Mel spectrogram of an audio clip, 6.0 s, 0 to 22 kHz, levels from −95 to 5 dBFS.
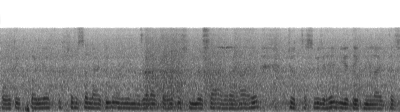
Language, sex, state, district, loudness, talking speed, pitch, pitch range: Hindi, male, Punjab, Kapurthala, -15 LUFS, 180 wpm, 155 Hz, 150-165 Hz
